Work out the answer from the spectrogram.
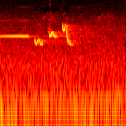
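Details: Japanese bush warbler singing by the Tsurumi River: a long, steady whistled note, then a quick flourish of brighter notes that rise and end in a fast downward slur.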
